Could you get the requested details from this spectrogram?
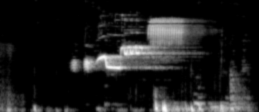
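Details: Wood thrush (Hylocichla mustelina) song phrase: soft introductory notes, then rising flute-like tones ending in a high, shimmering trill, with low room rumble beneath.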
